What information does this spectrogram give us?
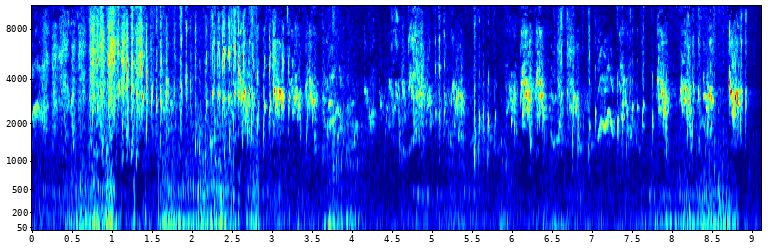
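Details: Warbling budgerigar sound used to encourage other budgies: busy twittering and raspy chatter, loudest at the start, then continuing in uneven bursts with sharp high squeaks.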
